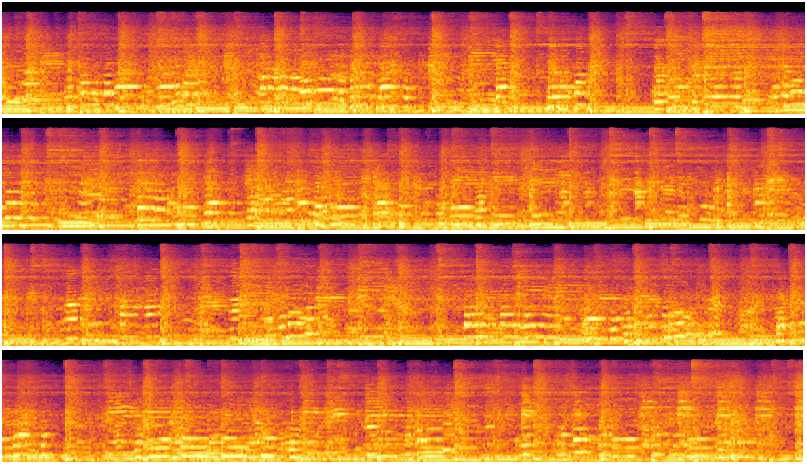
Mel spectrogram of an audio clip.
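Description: Live blues band playing an instrumental passage: a harmonica, cupped against a vocal microphone and amplified, plays over guitar, electric bass and drums with a steady beat.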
